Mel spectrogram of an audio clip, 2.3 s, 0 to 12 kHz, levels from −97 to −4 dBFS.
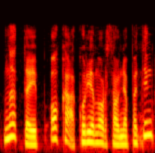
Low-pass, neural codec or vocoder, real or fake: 7.2 kHz; codec, 16 kHz, 16 kbps, FreqCodec, larger model; fake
